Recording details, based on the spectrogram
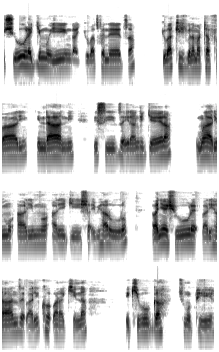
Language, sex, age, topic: Rundi, male, 18-24, education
